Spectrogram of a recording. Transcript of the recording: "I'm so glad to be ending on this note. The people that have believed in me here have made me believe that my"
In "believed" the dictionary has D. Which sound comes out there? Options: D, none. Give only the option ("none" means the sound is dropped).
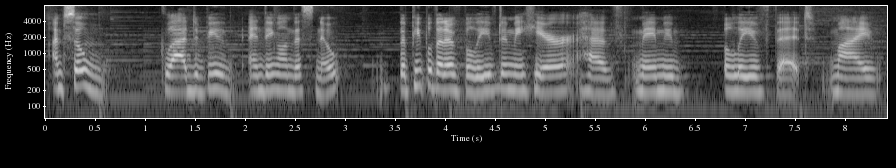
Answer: D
